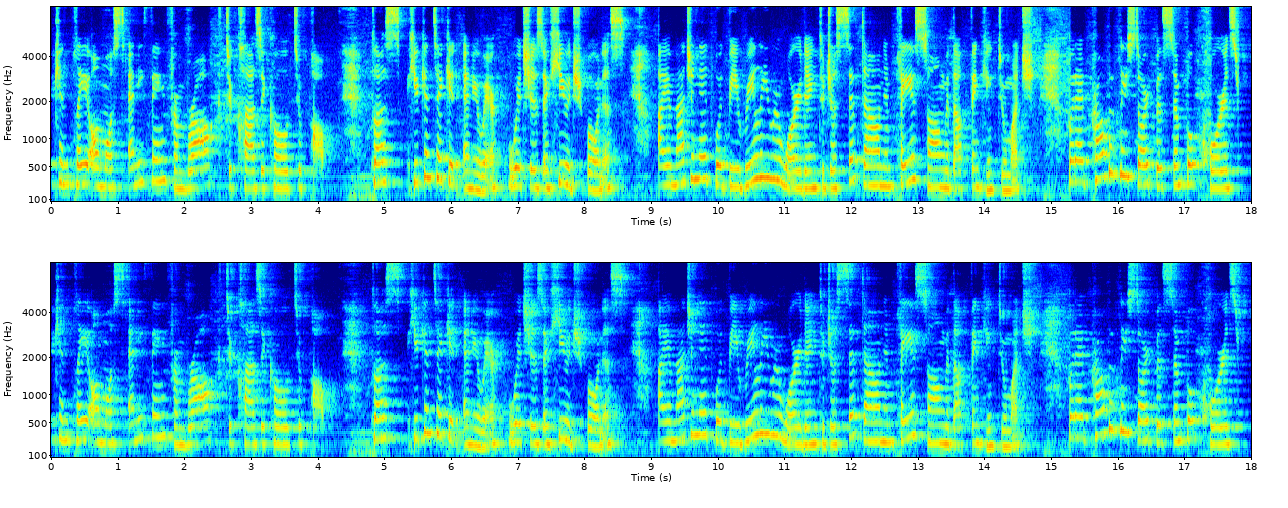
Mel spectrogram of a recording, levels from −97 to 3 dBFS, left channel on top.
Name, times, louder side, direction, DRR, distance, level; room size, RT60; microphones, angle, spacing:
voice 1, 0.0-4.1 4.4-17.8, left 5 dB, 70° left, 13 dB, 1.0 m, -29 dB
22.0 x 18.0 x 8.1 m, 0.96 s
head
